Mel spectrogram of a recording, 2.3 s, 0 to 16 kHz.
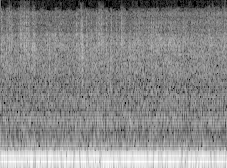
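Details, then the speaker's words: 1966 Pontiac Grand Prix barn find, 389 V8, automatic, rebuilt carburetor, driving: deep, lumpy rumble with blubbery uneven edge, one side loading up with far too much fuel; float setting suspected, one muffler blown out. "it's just loading up on that side oh yeah way too much fuel"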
